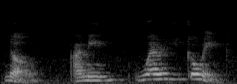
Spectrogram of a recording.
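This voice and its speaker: A man's voice: sits high, big pitch swings, a little slow, a little mellow, voice pushed up. A man reading aloud who voices an odd old man who rambles and speaks in riddles, in an echoey room. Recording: echoey room, faint noise.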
